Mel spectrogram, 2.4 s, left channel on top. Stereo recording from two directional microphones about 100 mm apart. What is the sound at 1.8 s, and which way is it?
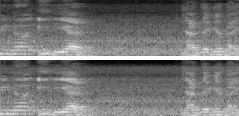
Speech, 5° left (ahead or behind).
